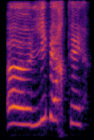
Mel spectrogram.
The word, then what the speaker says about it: liberté: le dernier parce que c'est pas un E muet, c'est liberté. oui, c'est un E qui se prononce.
